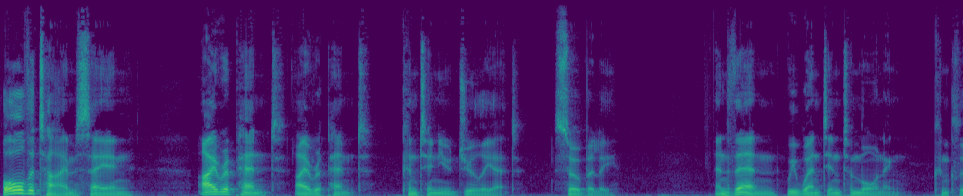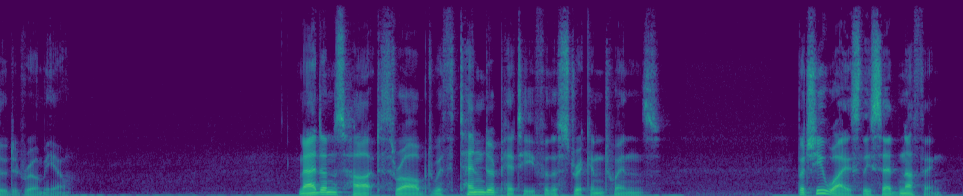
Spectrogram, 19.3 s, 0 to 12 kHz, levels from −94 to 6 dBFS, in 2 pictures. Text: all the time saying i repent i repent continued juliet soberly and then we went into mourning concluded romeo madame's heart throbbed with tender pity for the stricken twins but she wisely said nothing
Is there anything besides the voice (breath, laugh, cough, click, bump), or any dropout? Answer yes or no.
no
